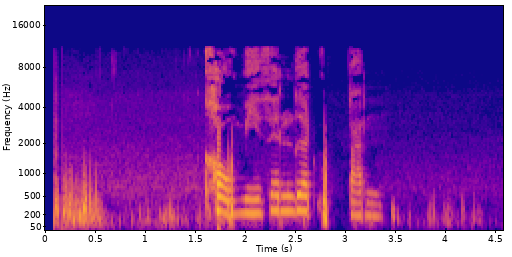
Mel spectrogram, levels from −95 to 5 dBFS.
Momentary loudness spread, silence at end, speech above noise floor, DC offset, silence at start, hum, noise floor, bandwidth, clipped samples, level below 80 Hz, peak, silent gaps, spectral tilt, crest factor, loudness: 25 LU; 1.1 s; 35 dB; under 0.1%; 0.1 s; none; -53 dBFS; 11.5 kHz; under 0.1%; -50 dBFS; 0 dBFS; none; -5.5 dB/octave; 22 dB; -20 LUFS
